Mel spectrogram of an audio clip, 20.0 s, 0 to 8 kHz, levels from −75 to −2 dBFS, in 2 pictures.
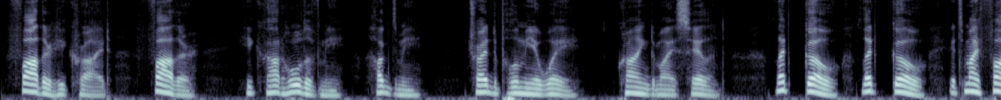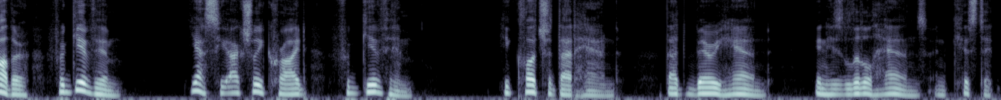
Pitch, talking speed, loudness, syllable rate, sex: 120 Hz, 145 wpm, -20 LUFS, 4.4 syllables/s, male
